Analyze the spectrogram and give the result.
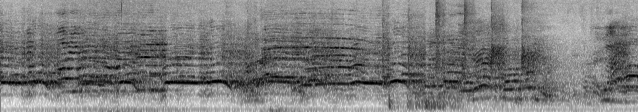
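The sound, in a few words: hometown wrestling crowd cheering loudly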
